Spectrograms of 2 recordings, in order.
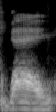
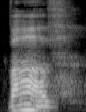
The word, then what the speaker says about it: Vav: It's not pronounced wow, it's Vav.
